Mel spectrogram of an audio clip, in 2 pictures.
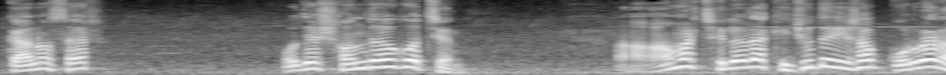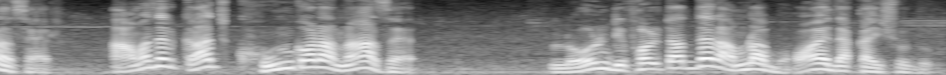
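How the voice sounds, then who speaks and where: A man's voice: sits high, very animated, normal speed, long pauses, slightly rough, full character voice. A man playing a nervous, fawning loan-recovery boss in an audio drama, often stammering and evasive.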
